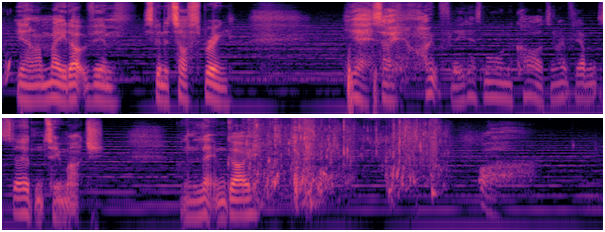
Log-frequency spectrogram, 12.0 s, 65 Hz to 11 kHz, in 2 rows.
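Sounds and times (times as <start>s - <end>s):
background music: 0.0s - 12.0s
water sloshing and splashing: 8.3s - 10.6s.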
